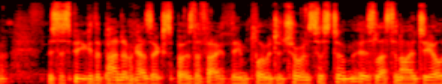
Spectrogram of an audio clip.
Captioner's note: speaking Spanish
